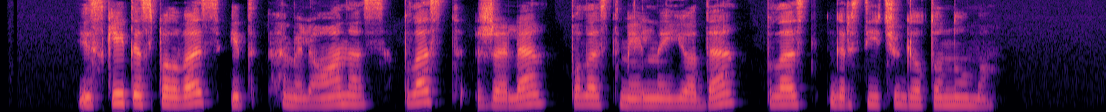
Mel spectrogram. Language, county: Lithuanian, Vilnius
